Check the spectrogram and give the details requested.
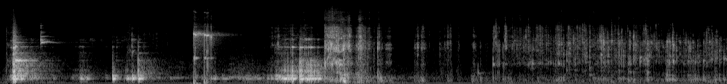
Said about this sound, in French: Aller au salon, se verser un verre de bourbon.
